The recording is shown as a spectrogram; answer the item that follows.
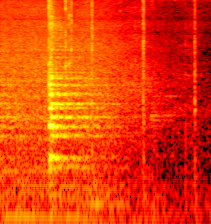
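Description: A Jeep Wrangler answers a remote start triggered by three presses of the lock button: one short horn chirp rings out, then a quiet idling hum fades in the background.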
